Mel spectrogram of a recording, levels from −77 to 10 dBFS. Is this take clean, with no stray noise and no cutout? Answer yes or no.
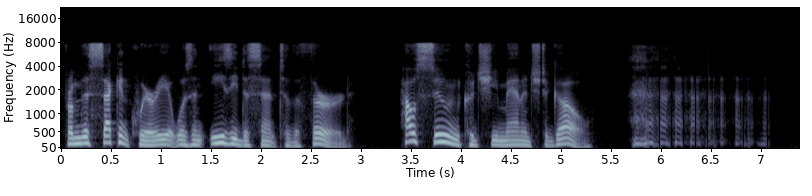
no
